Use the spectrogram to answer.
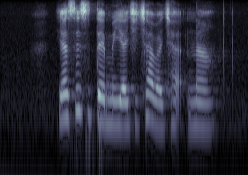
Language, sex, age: Venda, female, 28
